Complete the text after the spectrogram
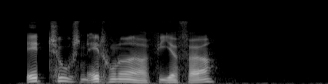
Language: Danish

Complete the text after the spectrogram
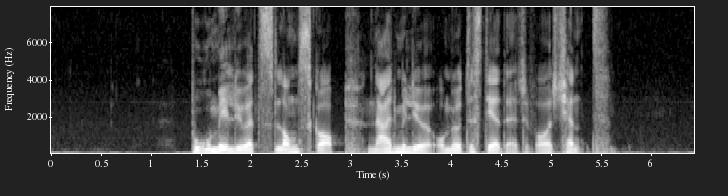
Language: Norwegian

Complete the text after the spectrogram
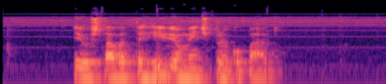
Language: Portuguese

